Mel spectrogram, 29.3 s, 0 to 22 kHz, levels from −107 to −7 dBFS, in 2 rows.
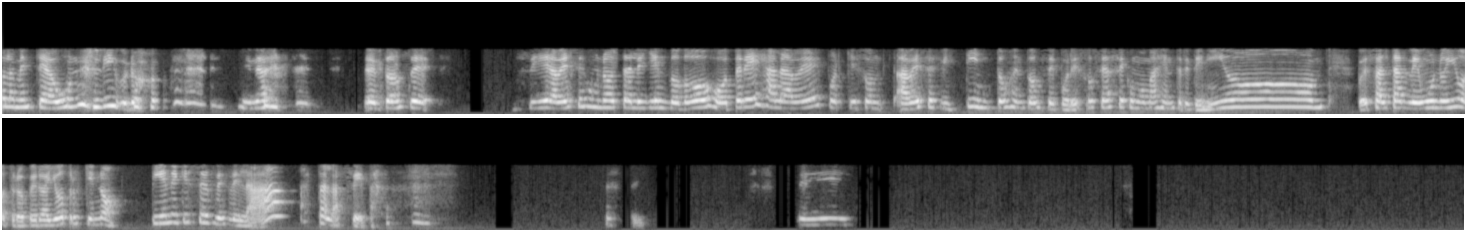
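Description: No technical fault can be heard in the speech, which carries the narrow telephone bandwidth of G.711 A-law coding, with nothing above about 3.8 kHz.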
